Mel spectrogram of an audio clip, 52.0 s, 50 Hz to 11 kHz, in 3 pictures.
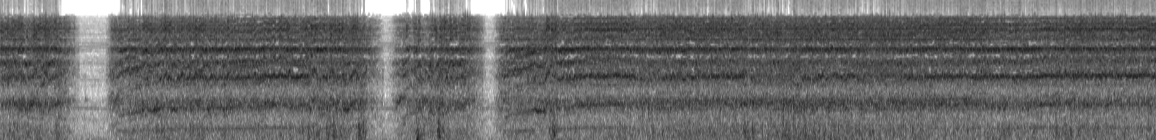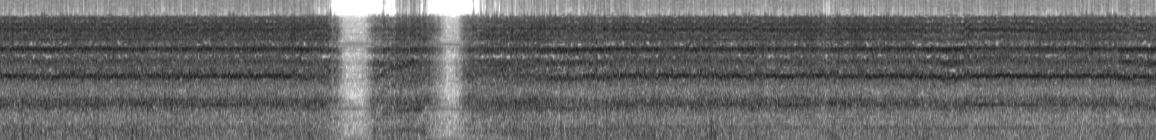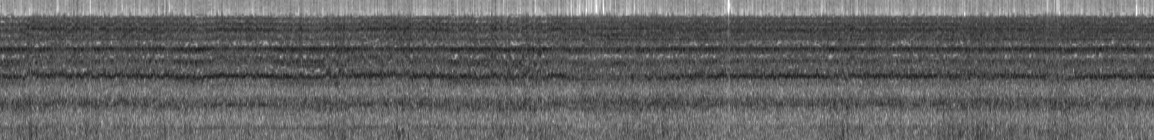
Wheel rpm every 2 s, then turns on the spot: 110, 200, 150, 130, 220, 230, 220, 230, 230, 230, 220, 100, 170, 230, 230, 230, 230, 220, 230, 220, 230, 220, 230, 230, 230, 230.
none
